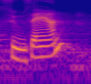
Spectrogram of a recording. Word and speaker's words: Suzanne: names follow this pattern names that come from languages other than English languages like French may stress the opposite syllable and my name is one good example of that it stresses the second syllable since it's a name that came from the French language other names that do this are Suzanne Monique Michele and Colleen so beware not all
